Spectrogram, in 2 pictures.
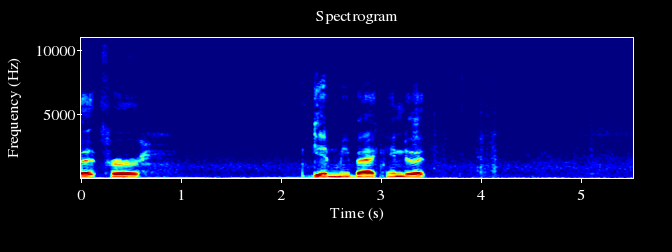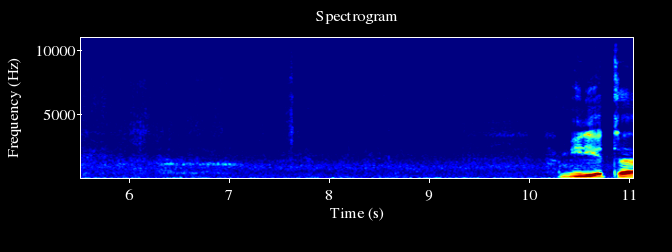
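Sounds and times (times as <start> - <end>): quiet outdoor background: 0.0 - 11.0.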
